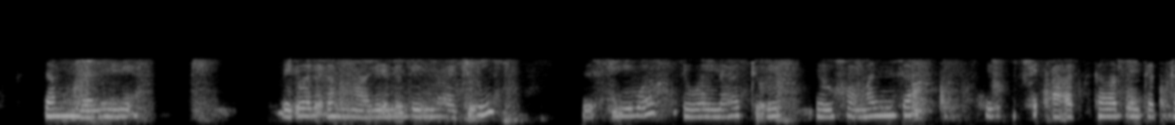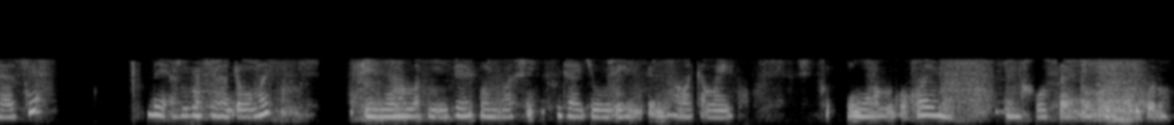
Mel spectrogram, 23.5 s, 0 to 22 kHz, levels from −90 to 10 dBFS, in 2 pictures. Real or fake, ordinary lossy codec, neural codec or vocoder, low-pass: fake; MP3, 24 kbps; codec, 44.1 kHz, 1.7 kbps, Pupu-Codec; 3.6 kHz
